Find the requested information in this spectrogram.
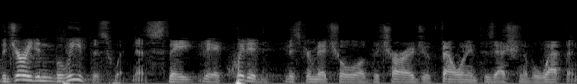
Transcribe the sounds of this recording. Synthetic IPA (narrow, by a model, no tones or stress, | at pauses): ðɨd͡ʒʊɹidɪdⁿn̩b̥əlivðɪswɪ̰tⁿnɨ̰sðeɪðeɪɨkʰw̥ɪɾɨd̚mɪstə˞mɪt͡ʃl̩ˠʌvðɨt͡ʃʰɑɹd͡ʒʌv̥faʊə̃nɨ̃npʰɨzɛʃɨ̃nʌvəwɛpɨ̰̃n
